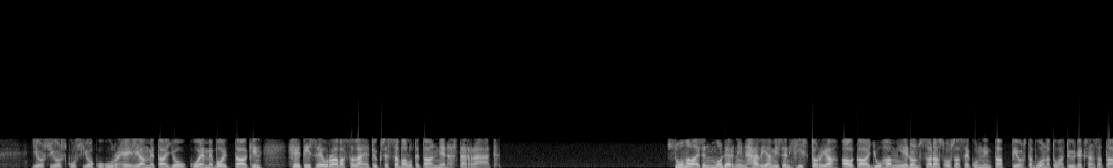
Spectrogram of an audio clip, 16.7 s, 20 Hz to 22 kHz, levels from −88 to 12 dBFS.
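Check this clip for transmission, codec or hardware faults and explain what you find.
No transmission, codec or hardware faults can be heard anywhere in the audio, and the signal's technical condition gives nothing to report.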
